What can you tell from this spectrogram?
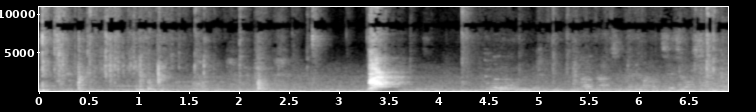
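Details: During morning ball play a poodle lets out a single loud, abrupt bark midway, surrounded by low room hum, scattered small knocks and a brief murmur of human voice afterward.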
